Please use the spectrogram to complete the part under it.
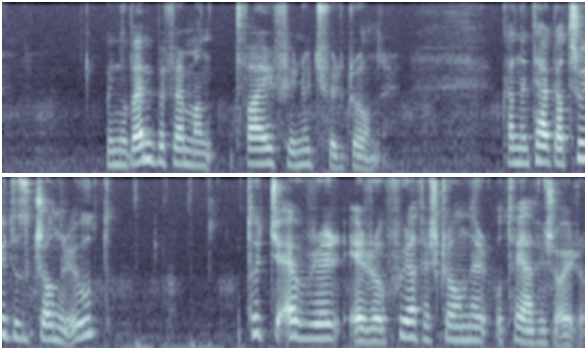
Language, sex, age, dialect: Faroese, female, 36-60, Suðurstreymoy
